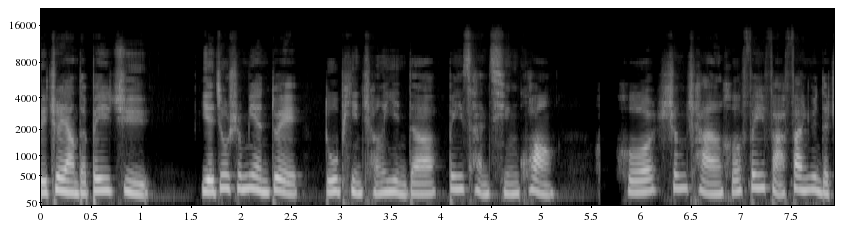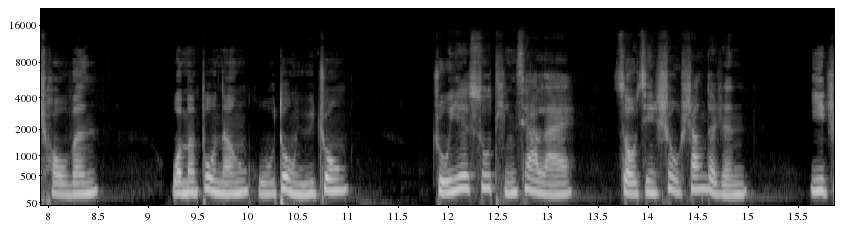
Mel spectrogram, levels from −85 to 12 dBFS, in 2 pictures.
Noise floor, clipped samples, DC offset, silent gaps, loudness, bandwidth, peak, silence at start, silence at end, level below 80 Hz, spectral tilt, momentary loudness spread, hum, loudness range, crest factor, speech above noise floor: -70 dBFS; under 0.1%; under 0.1%; none; -21 LUFS; 13.5 kHz; -4 dBFS; 0 s; 0 s; -52 dBFS; -6.5 dB/octave; 8 LU; none; 3 LU; 18 dB; 50 dB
